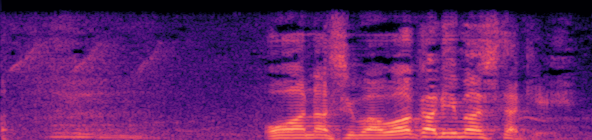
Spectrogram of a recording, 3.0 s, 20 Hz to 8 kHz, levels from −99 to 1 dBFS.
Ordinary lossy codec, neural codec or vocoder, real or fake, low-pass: none; vocoder, 44.1 kHz, 128 mel bands every 256 samples, BigVGAN v2; fake; 7.2 kHz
